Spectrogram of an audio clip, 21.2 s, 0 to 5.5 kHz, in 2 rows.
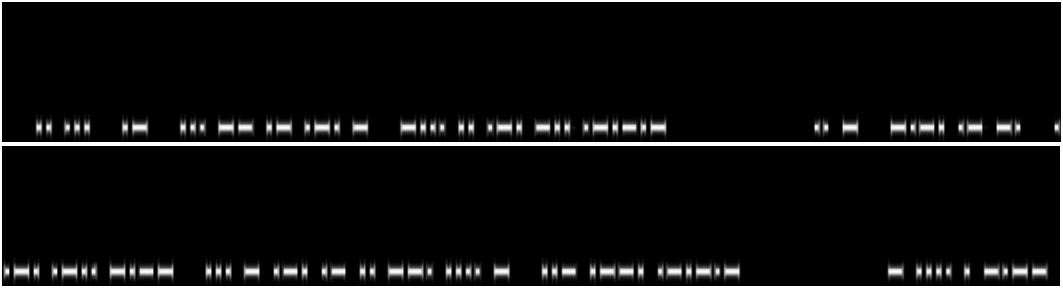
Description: Morse code, heard as a keyed tone, about 25 wpm, 600 Hz. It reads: IS A SMART BIRD. IT CAN FLY STRAIGHT UP. THEY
